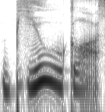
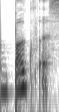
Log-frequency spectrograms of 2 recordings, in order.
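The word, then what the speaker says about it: bugloss: I found a video that said it's pronounced Bug Gloss. And I don't know why I didn't read it as BU gloss, but I just saw bugless.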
